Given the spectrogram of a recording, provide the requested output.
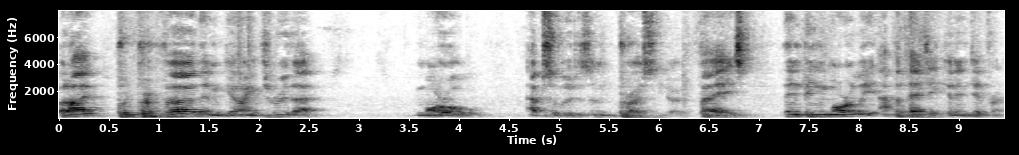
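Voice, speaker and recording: A man with an Australian accent talks at a fairly slow pace, with lively intonation and big swings in loudness. Noticeable background noise and audible room echo are present. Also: medium pitch for a man. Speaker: professor. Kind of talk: panel discussion Q&A.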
